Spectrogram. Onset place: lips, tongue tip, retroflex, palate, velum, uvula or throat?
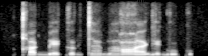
uvula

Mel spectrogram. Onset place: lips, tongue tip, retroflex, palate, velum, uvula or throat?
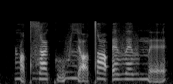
retroflex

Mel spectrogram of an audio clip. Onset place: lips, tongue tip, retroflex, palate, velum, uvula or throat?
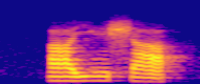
palate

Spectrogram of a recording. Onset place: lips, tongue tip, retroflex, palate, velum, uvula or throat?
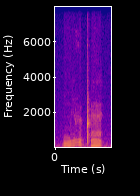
lips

